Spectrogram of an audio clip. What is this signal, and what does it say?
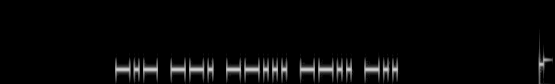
Morse code, heard as a keyed tone, about 26 wpm, 700 Hz. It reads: KG7ZD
